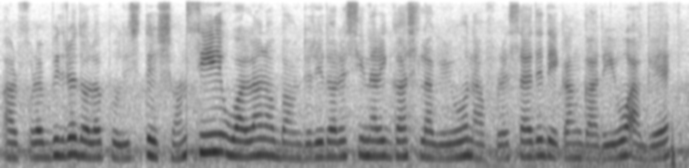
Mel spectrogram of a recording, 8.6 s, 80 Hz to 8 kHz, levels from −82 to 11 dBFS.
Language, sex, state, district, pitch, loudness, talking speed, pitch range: Chakma, female, Tripura, West Tripura, 225 Hz, -16 LUFS, 155 wpm, 210-235 Hz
